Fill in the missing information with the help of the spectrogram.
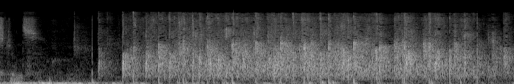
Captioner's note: audience clapping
